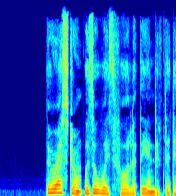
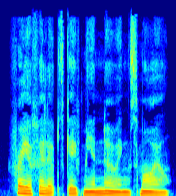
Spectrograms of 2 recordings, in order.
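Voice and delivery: ordinary delivery

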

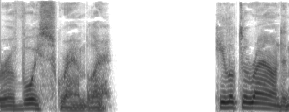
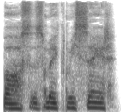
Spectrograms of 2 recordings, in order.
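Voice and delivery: higher, wry guard voice; a lightly voiced joking guard; Baron's voice; 7 semitones higher than usual. A narrator's reading.

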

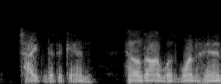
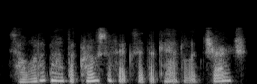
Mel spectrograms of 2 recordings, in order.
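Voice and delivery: higher-pitched questioning woman; a hint of a curious parishioner, pitched up; lightly voiced churchwoman; 8 semitones higher than usual. A narrator's reading. Character asks, gossiping among churchwomen.

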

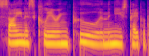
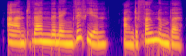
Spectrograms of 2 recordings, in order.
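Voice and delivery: ordinary delivery

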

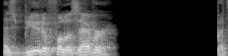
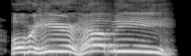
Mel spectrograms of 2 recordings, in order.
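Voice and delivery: high, loud scream for help; panicked high-pitched yell; desperate shouting; 13 semitones higher, 4 dB louder, slower than usual. A narrator's reading. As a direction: shout frantically to be found. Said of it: "He could still hear the shouting".

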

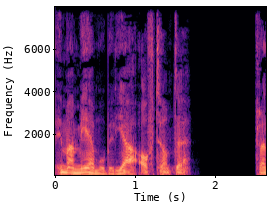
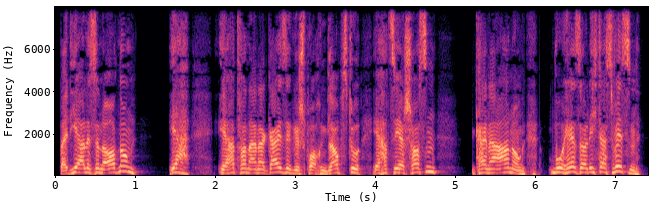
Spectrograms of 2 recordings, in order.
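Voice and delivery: high, raised, urgent voice; rattled and loud; agitated exchange; 5 dB louder than usual. A narrator's reading. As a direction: talk frantically over the radio. Frantic radio exchange after a gunshot.

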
